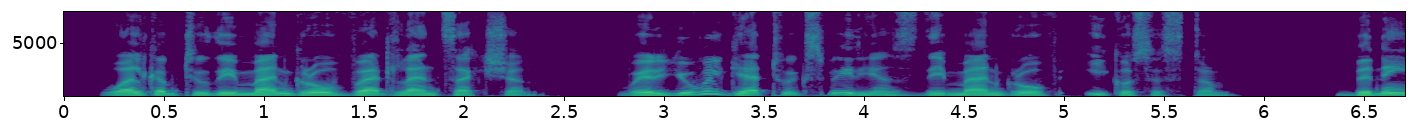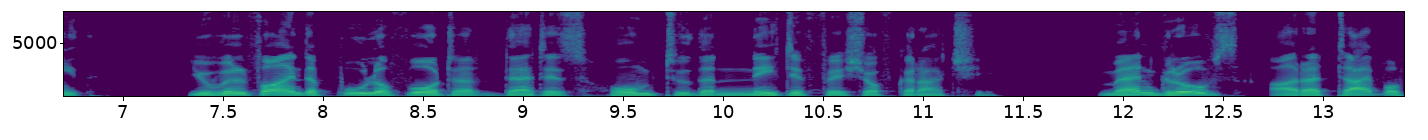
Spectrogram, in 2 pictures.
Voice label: English, Audio Guides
